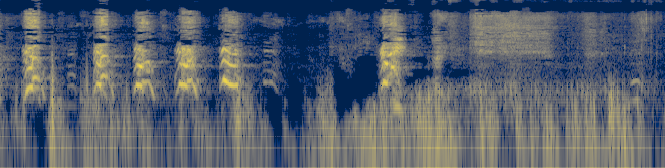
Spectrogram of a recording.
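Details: A Malinois puppy at bitework training yelps out a quick run of five sharp, ringing barks, then pauses. Later come one more bark, rustling and scuffling, and softer muffled low sounds.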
